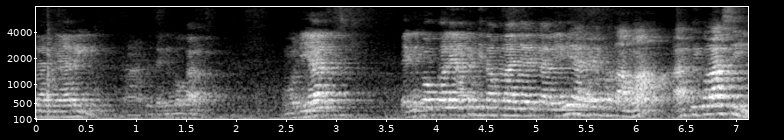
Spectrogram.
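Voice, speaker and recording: A man's voice: on the high side, noisy background. Echoey male music teacher. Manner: explains patiently, sings short examples and solfege. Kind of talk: classroom teaching with sung examples. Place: classroom. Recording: echoey classroom from far off.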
